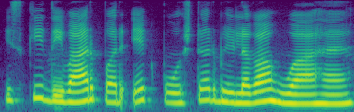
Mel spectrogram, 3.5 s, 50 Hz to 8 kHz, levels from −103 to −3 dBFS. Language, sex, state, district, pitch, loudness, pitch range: Hindi, female, Jharkhand, Garhwa, 235 Hz, -13 LUFS, 215-270 Hz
